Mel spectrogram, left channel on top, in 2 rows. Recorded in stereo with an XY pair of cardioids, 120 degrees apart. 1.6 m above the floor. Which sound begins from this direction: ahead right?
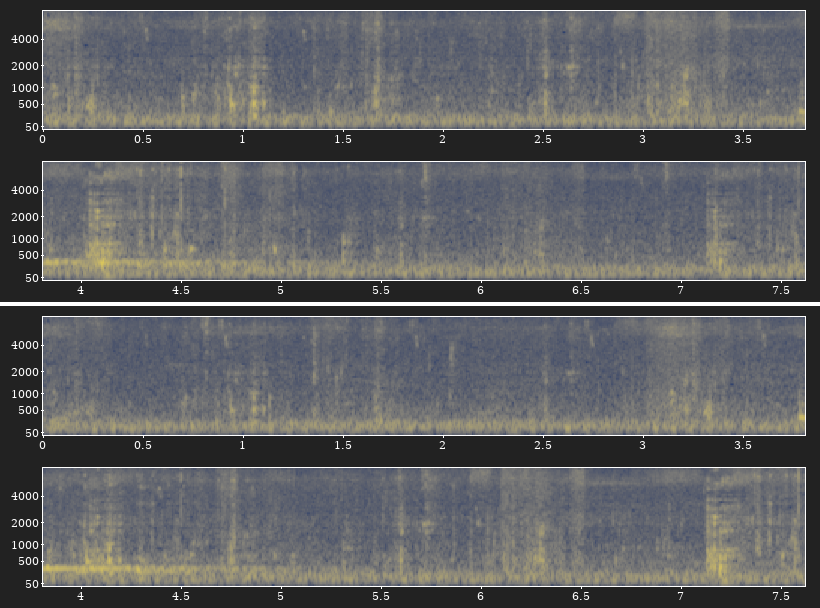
Laughter, at 3.8 s.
